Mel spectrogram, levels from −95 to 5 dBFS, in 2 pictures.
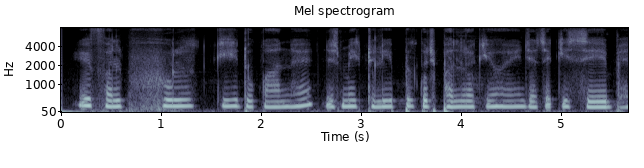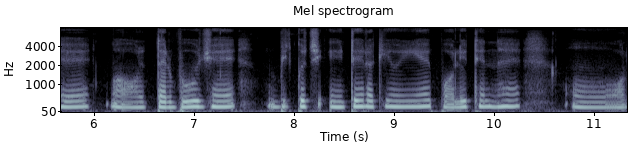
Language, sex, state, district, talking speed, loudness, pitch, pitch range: Hindi, female, Bihar, Sitamarhi, 170 wpm, -29 LUFS, 210 Hz, 200-215 Hz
